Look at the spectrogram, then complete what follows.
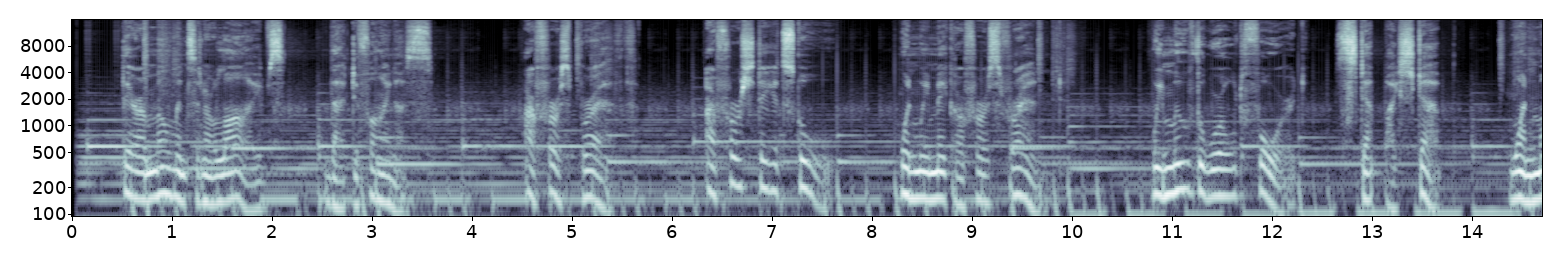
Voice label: warm

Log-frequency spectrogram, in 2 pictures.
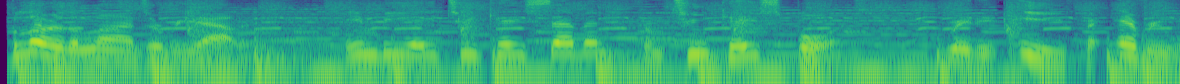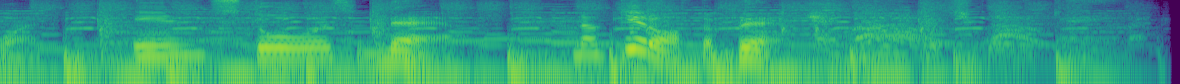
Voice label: Hip Hop

